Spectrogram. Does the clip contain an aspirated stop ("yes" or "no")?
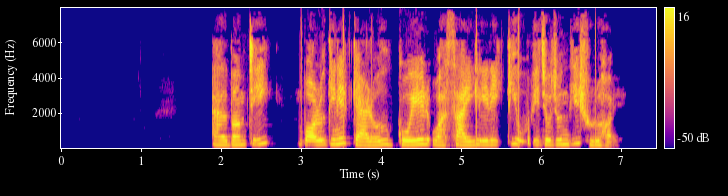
no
